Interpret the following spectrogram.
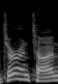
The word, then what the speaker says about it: Turrentine: Democrat Dan Turrentine, rhymes with wine, agrees.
